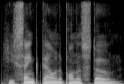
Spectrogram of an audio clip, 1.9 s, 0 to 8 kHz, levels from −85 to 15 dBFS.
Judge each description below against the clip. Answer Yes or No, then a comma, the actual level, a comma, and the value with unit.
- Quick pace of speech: No, average, 195 wpm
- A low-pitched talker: Yes, low, 100 Hz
